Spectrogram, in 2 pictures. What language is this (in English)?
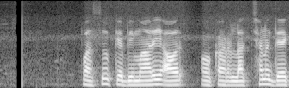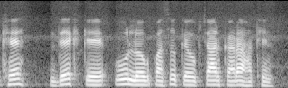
Magahi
